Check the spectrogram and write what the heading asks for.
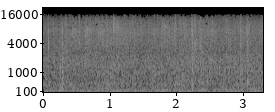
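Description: Steady rain patters against a window in a dense, even hiss, with occasional sharper drops tapping through. Soft and continuous, with no voices.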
